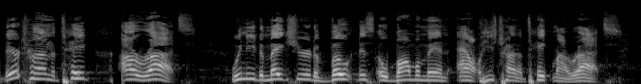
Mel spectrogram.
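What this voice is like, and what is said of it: Strong country accent. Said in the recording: “Strong country accent.”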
